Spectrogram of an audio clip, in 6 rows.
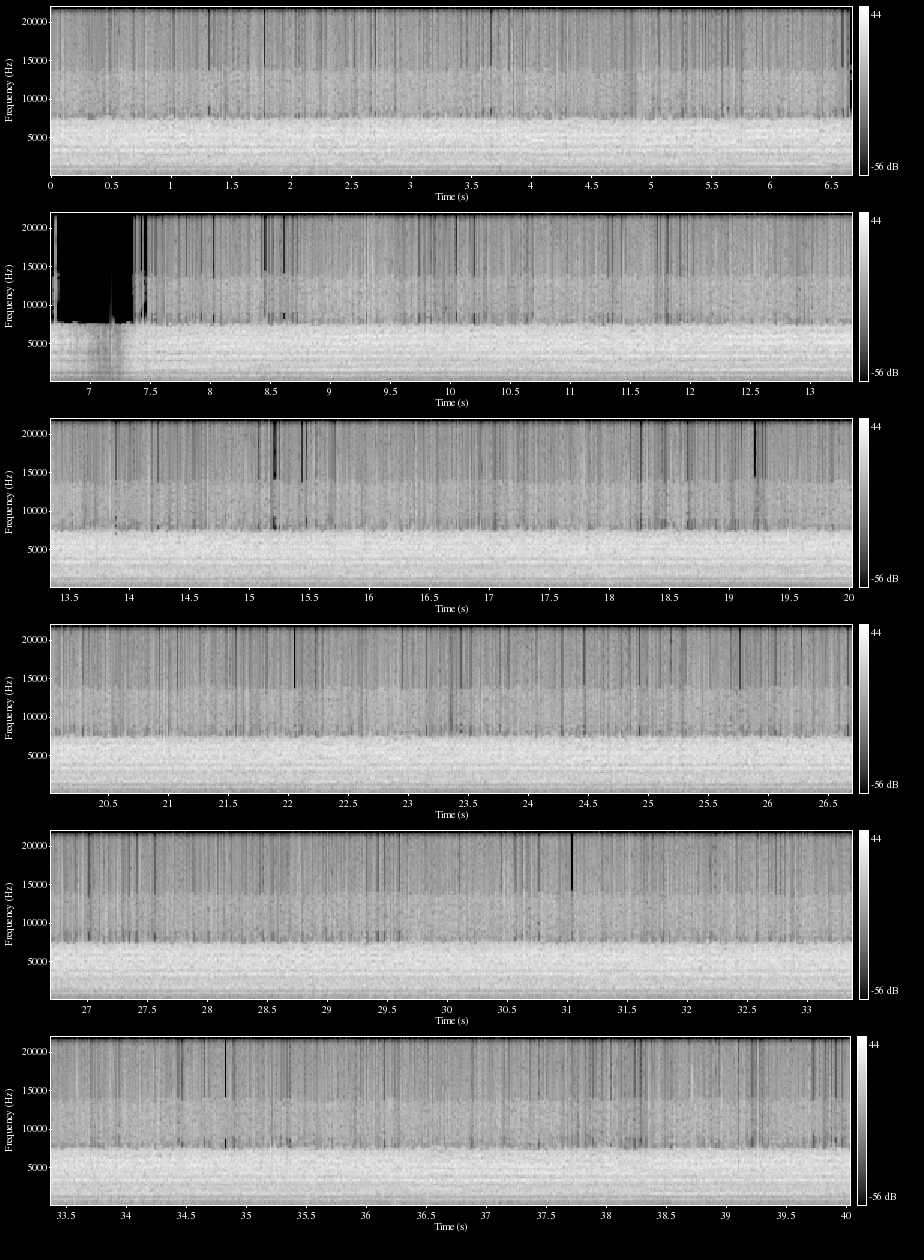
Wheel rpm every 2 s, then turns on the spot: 220, 220, 220, 110, 210, 230, 220, 230, 230, 230, 230, 230, 230, 240, 230, 230, 230, 230, 230, 230.
none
